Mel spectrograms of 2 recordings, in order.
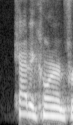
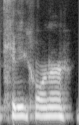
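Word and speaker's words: catty-corner: Catty cornered from here. – I have no idea. – Catty corner. – Catty corner. – Some people will pronounce it kitty corner, but it is.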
